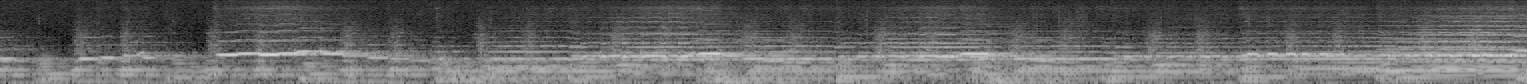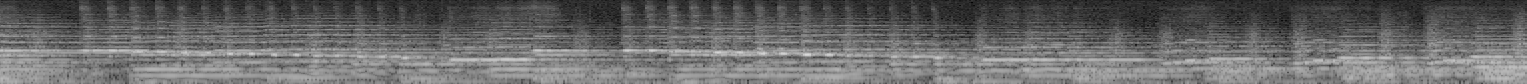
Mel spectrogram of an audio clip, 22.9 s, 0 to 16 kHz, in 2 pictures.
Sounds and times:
Music: 0:00.0 - 0:22.9.

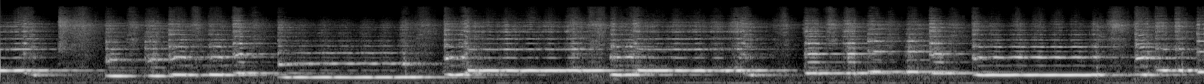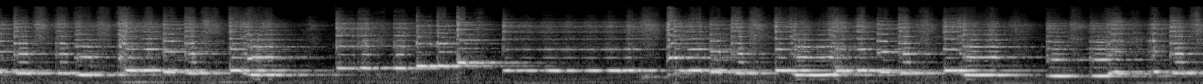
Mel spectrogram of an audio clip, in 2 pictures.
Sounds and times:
Wind instrument, woodwind instrument: 0:00.0 - 0:24.0.

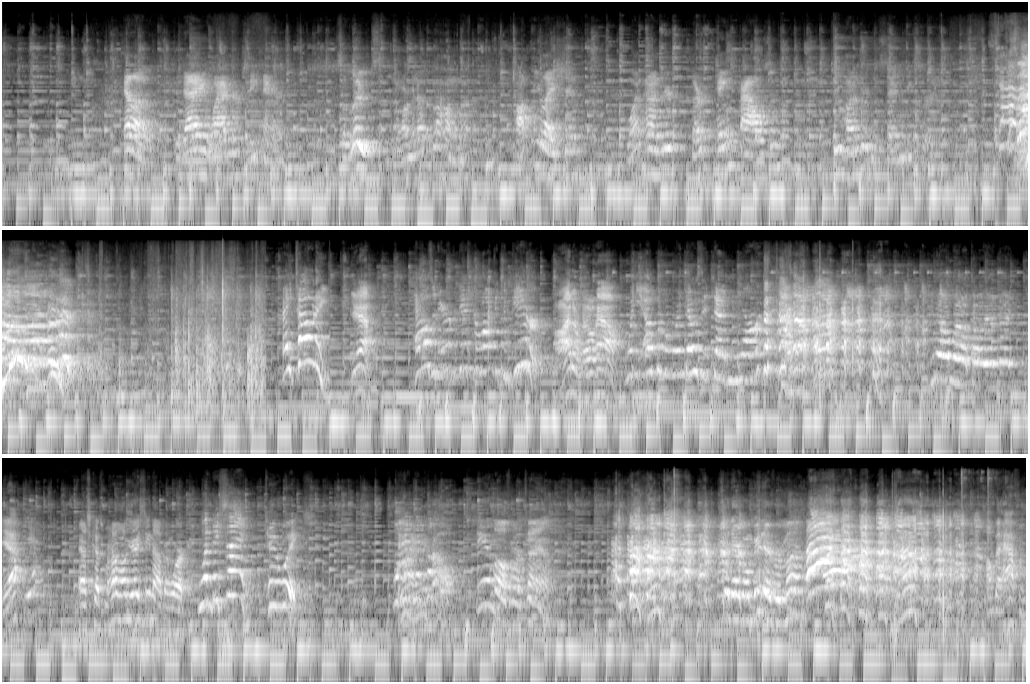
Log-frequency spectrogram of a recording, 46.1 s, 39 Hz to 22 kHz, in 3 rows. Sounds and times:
Music: 0:00.0 - 0:46.1.

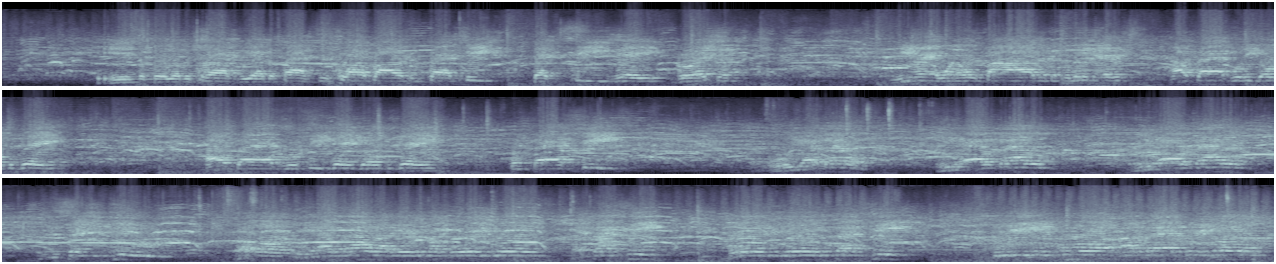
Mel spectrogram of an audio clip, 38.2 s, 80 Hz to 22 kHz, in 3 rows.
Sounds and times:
Speech: 0:00.9 - 0:07.5, 0:08.8 - 0:13.4, 0:14.8 - 0:17.2, 0:17.8 - 0:19.0, 0:20.2 - 0:23.3, 0:24.0 - 0:27.1, 0:27.8 - 0:34.6, 0:35.3 - 0:38.1.

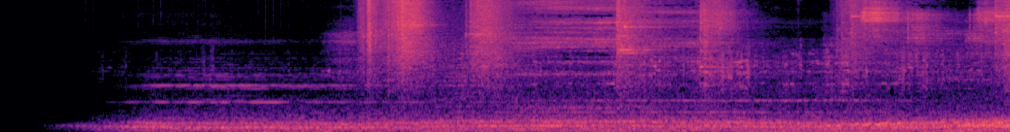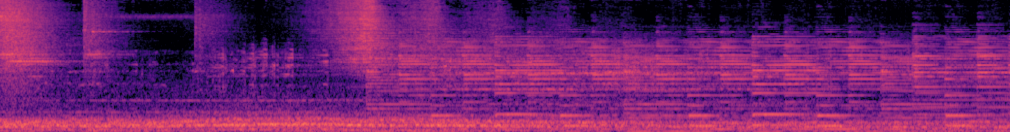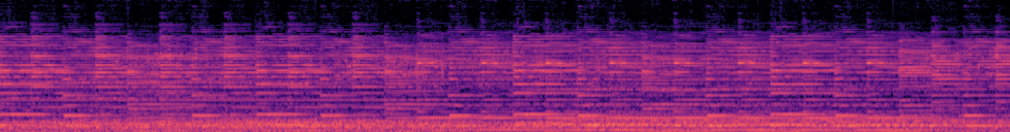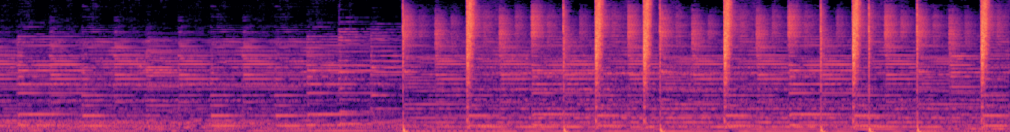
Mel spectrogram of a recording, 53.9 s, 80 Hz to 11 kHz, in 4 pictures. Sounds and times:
Music: 0:00.5 - 0:53.8.

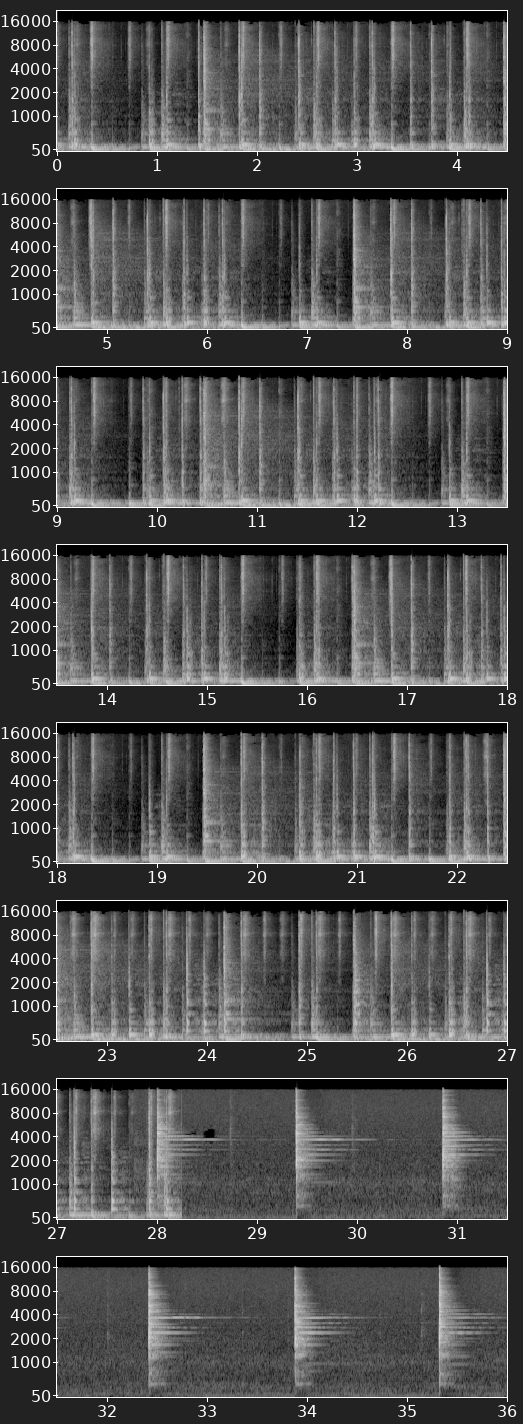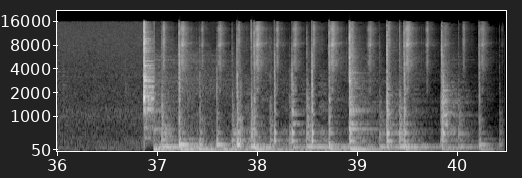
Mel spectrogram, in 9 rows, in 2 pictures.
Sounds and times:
Music: 0:00.0 - 0:28.3, 0:36.9 - 0:40.4.

